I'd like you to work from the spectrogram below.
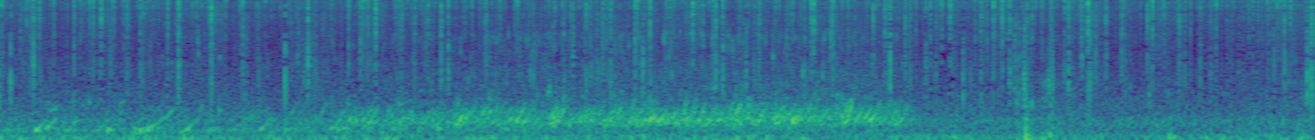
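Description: Half a liter of water heating over a crackling campfire in The Long Dark, a steady bubbling and pouring-like wash over a constant rough background, with small clicks and pops.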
